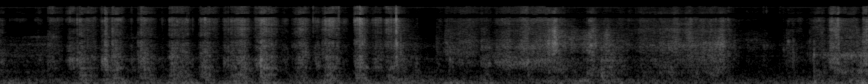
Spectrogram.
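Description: Faint, irregular scratching and rustling of thin paper as a pocket knife blade is worked along the seams of a vintage envelope to split it apart.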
